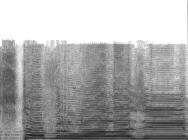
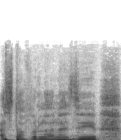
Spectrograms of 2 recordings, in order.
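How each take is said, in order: First: It is said in a harsh, unpleasant way. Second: It is said in a soft, pleasant way.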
